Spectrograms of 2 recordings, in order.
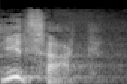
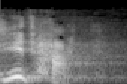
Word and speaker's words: Yitzhak: It's not pronounced Isaac, it's pronounced Yitzhak. In Arabic, it's Yitzhak.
